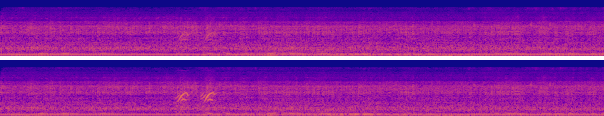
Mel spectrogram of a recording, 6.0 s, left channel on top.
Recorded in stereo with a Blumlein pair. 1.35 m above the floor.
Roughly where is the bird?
Ahead right.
